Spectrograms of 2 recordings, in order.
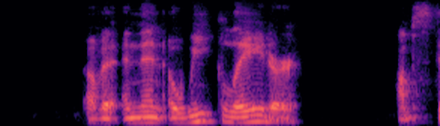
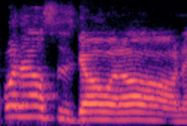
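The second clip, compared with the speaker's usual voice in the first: a light take on Seinfeld's slow, higher drawl; Seinfeld impression; 7 semitones higher than usual. Comic imitating Seinfeld's famous crowd line, lightly. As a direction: lightly mimic Jerry's sing-song opener. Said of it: "it's, like, his voice".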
